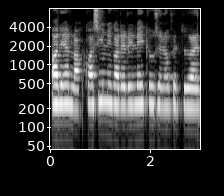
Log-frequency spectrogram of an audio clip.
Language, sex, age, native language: Icelandic, male, 11, Icelandic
